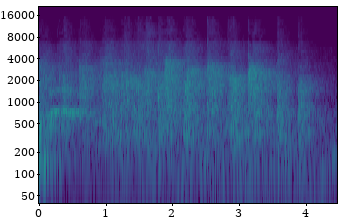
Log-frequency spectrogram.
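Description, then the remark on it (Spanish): Loud, sustained applause from a crowd for the Messiah, Yeshua, a dense wash of many hands clapping steadily with brief surges, continuing for several seconds without any speech over it. “de un fuerte aplauso al Mesías que va a purificar toda la casa de Israel.”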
